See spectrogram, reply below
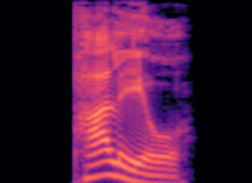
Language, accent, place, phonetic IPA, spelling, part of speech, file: German, Germany, Berlin, [palɛo], paläo-, prefix, De-paläo-.ogg
- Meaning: paleo-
